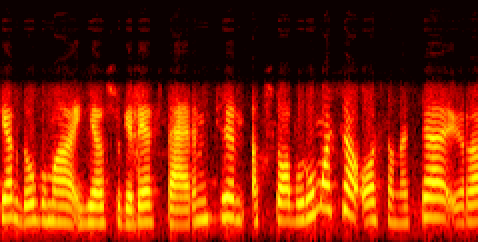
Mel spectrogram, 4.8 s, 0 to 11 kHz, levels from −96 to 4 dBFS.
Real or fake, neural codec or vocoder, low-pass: real; none; 9.9 kHz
